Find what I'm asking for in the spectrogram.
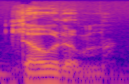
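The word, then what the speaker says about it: Dotum: They pronounce it like Dotem, I think, something like that.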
